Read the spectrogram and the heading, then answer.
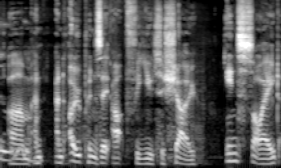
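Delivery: ordinary delivery, nothing marked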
